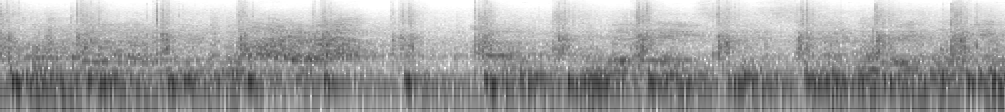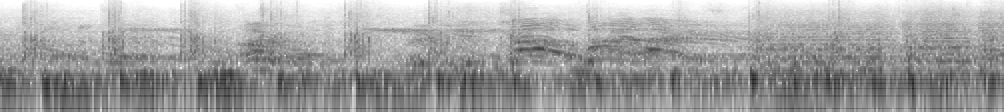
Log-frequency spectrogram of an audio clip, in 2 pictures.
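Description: A marching band's drumline beats a steady cadence, about four beats a second, while a crowd of voices cheers, shouts and chants over it. Near the end the band's brass comes in.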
